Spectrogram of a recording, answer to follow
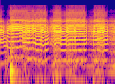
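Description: Albanian folk dance music: a loud, reedy wind instrument plays an ornamented melody over deep beats on a large double-headed lodra drum.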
